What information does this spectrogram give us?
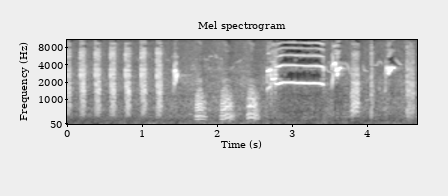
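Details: Javan myna song played as a lure for young birds: rapid sharp clicks, low rasping notes, a long harmonic buzzy note and upslurred whistles.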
